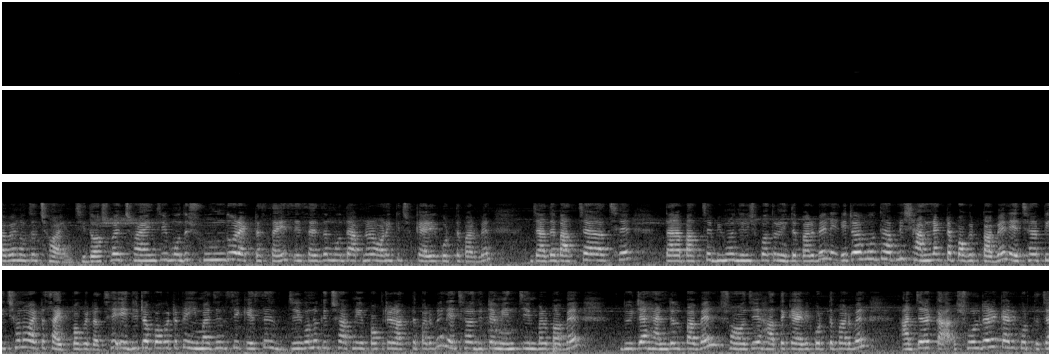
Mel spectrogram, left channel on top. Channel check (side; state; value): left; silent; 62 dB below the other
